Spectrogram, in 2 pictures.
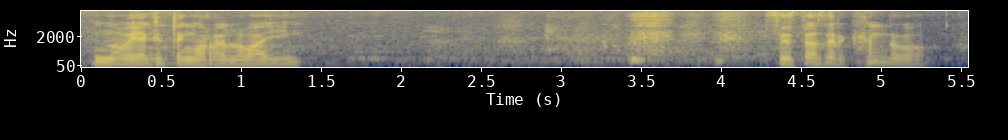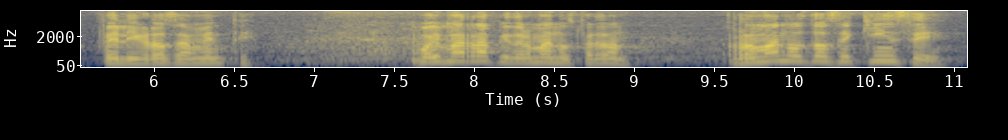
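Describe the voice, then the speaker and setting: A man's voice: sits high, slow, long pauses, fairly bright tone, slight background noise. A male pastor, preaching a sermon with playful anecdotes and questions to the congregation. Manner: playful, laughs while telling anecdotes.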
